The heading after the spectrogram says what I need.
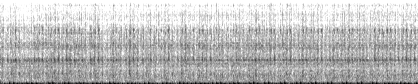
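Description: Even, steady parallel-twin beat at a slightly fast cold idle with no misses or knocks; a healthy, freshly rebuilt engine.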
